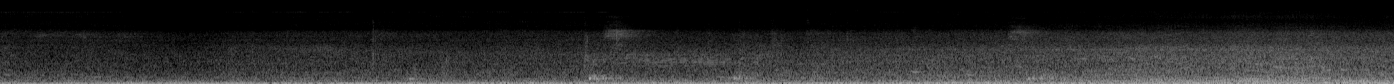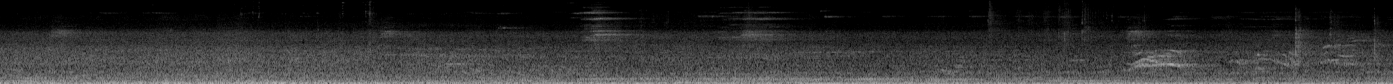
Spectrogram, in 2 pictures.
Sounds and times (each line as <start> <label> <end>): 2.1 Traffic Sound 27.8
21.8 Children were playing 27.8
